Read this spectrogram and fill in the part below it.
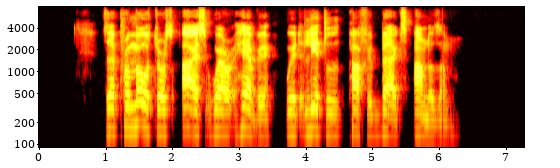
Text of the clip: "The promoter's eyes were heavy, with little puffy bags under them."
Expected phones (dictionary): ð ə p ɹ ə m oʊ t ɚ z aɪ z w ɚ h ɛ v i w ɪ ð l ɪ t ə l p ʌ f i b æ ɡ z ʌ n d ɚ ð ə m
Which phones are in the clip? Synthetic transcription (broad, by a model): ð ə p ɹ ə m oʊ t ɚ s aɪ s w ɚ h ɛ v i w ɪ ð l ɪ t l p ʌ f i b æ ɡ s ʌ n d ɚ ð ə m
